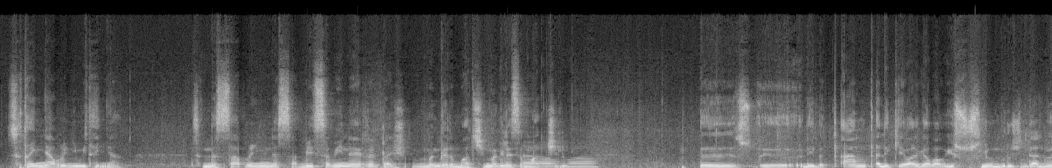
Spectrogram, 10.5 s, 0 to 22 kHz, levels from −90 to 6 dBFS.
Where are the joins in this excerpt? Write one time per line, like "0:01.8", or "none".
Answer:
0:07.0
